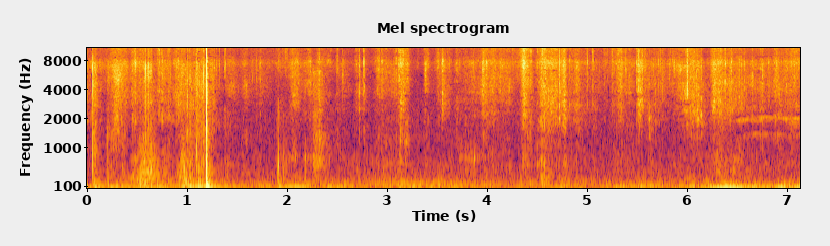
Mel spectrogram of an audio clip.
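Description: Dry maize husks rustling and crackling faintly as fingers twist and braid the strips, with one sharp click a little over a second in.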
